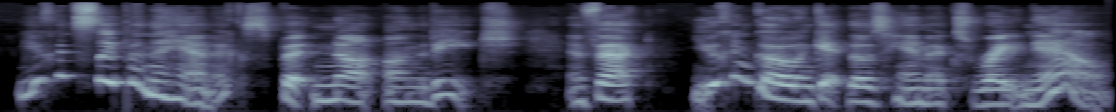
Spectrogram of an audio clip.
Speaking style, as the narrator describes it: Uncle Louis stated firmly

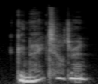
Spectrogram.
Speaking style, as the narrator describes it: Evan whispered

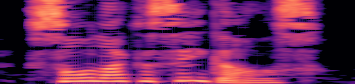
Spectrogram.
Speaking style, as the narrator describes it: Sandra mused happily to herself

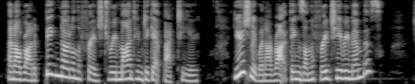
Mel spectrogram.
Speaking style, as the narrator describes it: laughed

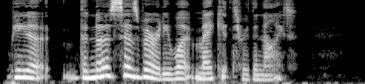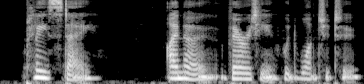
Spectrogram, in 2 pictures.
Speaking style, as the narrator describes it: she said to him hesitantly, sorrow in every line of her face

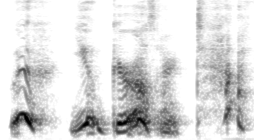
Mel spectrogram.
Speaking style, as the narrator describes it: he howled

